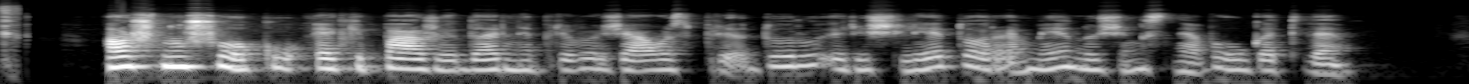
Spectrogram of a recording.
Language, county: Lithuanian, Utena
